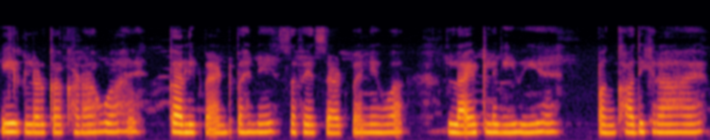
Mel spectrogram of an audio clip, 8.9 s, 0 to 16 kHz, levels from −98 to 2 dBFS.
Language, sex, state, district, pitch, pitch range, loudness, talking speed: Hindi, female, Uttar Pradesh, Lalitpur, 215 Hz, 205-220 Hz, -19 LUFS, 135 wpm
